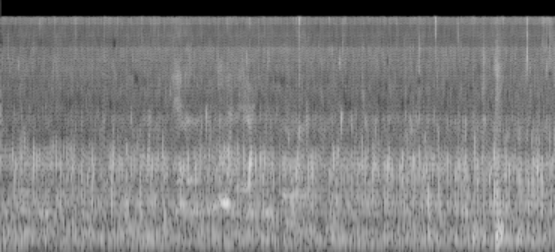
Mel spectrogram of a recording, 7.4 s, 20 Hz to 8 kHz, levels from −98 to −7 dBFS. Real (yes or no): no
